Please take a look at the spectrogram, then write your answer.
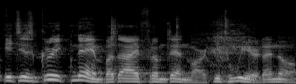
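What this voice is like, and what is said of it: Put-on silly foreign accent. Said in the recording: “talking with that stupid accent”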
